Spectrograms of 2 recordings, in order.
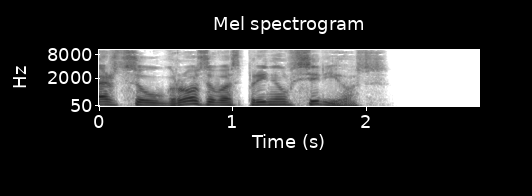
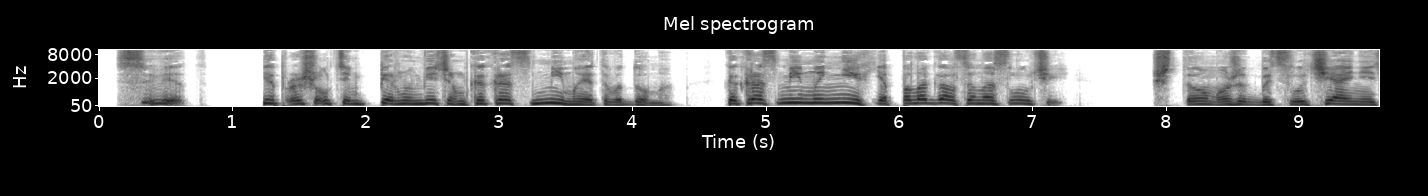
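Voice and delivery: higher-pitched, dismayed outburst; agitated character voice, slowing into the curse; exasperated Mat; 6 semitones higher than usual. Acted. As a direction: marvel bitterly at your missed chance. Narrator voices Mat, frustrated at luck.

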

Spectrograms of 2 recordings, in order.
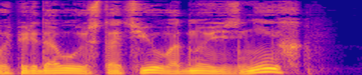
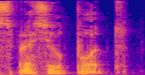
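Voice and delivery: usual speaking voice

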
